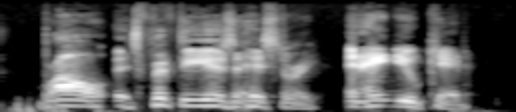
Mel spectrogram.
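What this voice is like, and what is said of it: Imitates another person's voice, poorly. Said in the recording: “that was a terrible jail impression”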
